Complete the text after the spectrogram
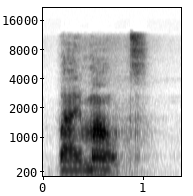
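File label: "by mouth", Nigerian Pidgin, male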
